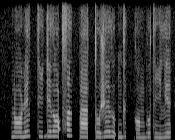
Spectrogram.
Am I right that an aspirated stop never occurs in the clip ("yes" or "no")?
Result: yes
